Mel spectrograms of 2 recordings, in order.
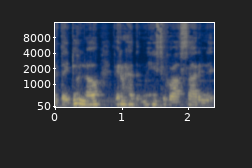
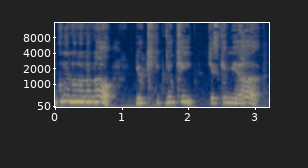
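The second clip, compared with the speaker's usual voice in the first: high-pitched imitation of a woman refusing; imitated female barber; 9 semitones higher than usual. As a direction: voice her insistence in a higher pitch.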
